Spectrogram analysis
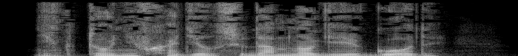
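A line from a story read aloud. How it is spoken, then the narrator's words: Whisper. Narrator (Russian): прошептала Марук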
